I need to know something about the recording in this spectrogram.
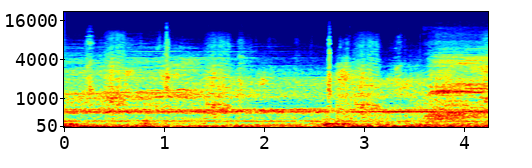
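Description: Music at a steady level, with a long held note and a heavy low rumble underneath.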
